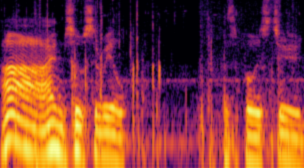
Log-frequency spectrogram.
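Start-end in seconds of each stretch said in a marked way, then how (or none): 0.0-1.3 mock smug, self-satisfied tone. Mocking a comedy show's surreal humor: mock smug tone. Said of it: "smug in the thought of that".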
